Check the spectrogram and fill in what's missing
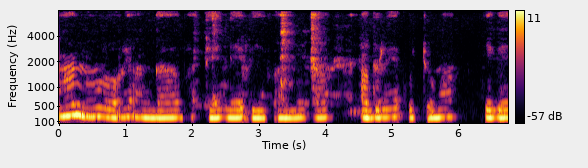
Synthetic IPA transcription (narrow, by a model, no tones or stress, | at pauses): manːuɾoɾɛʔaŋɡabatːenːebifanːukaː | ɡuɾekut͡ʃːuma | hiɡe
